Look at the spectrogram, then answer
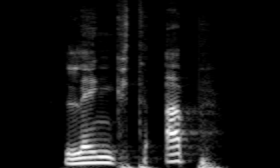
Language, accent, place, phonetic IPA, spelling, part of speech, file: German, Germany, Berlin, [ˌlɛŋkt ˈap], lenkt ab, verb, De-lenkt ab.ogg
- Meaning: inflection of ablenken: 1. third-person singular present 2. second-person plural present 3. plural imperative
